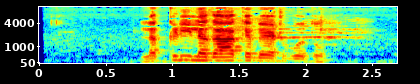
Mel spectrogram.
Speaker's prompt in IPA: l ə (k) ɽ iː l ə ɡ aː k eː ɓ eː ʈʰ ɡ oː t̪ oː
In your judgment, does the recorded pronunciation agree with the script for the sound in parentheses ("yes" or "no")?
yes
